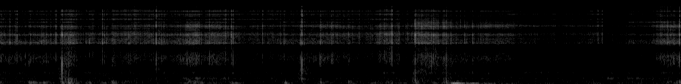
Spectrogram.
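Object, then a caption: Instant coffee granules ground with a ceramic spoon on a clay plate. A white ceramic spoon, held by fingertips with short nails, grinds loose dry instant coffee granules spread in a layer on a clay plate, scraping them in slow circles and crushing them into fine powder. The sound is a quiet, bright, gritty crunching and scraping, dotted with sharp little crackles, with the spoon's contact on the plate faintly heard beneath.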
